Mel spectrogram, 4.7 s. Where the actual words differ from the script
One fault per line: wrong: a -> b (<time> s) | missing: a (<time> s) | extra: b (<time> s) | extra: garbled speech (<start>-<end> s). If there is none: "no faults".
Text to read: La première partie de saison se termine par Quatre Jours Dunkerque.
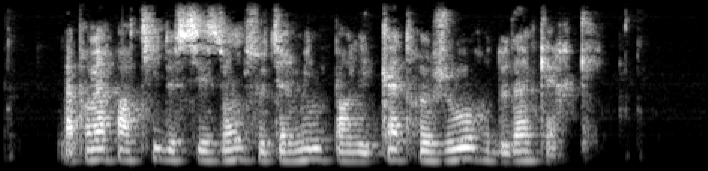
extra: les (2.4 s)
extra: de (3.3 s)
